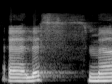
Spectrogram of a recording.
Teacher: حرف مد وبعده همز في كلمة واحدة، فالمد واجب متصل يمد بالإشباع 6 حركات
